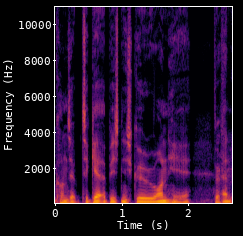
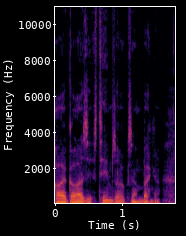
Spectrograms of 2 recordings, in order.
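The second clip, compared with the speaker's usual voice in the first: flat monotone delivery; 3 semitones lower, 7 dB quieter than usual. Recalling how he used to greet everyone when he first started, flat monotone delivery. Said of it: "I was very monotone when I first started".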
